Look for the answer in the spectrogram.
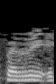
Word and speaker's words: Ferré: Digo Ferré, es con acento en la E, ¿está bien? Ah, bien.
